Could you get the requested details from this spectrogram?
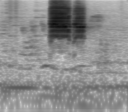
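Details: Rasping double burst from a kapas tembak (Ashy tailorbird) showing its tail. The first note is longer and the second shorter, rough 'besetan' calls used to goad other birds into display.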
